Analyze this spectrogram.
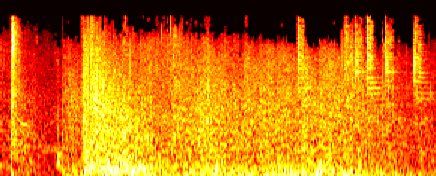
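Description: Cannons boom in loud, rumbling blasts.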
